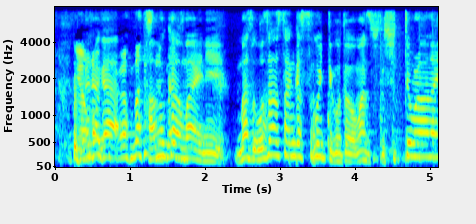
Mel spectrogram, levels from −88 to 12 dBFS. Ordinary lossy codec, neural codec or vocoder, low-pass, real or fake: none; none; 7.2 kHz; real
